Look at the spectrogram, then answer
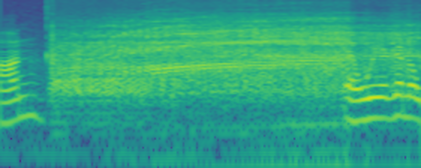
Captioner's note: polisher working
